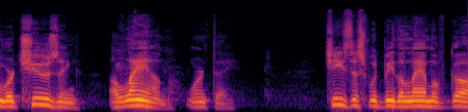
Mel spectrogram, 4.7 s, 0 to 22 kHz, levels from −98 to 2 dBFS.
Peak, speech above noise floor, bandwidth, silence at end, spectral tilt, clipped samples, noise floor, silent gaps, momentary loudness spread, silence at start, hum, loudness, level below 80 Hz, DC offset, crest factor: -10 dBFS; 48 dB; 13 kHz; 0 s; -6 dB/octave; under 0.1%; -76 dBFS; none; 18 LU; 0 s; none; -28 LUFS; -74 dBFS; under 0.1%; 20 dB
